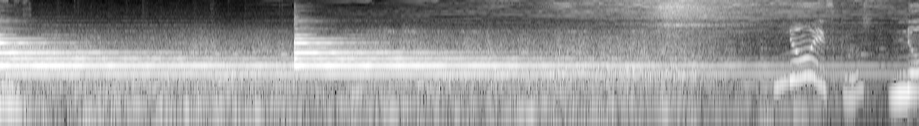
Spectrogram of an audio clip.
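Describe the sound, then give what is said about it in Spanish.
Bells ring with long, resonant tones, struck at the start and again a few seconds later, their chime hanging in the air throughout before a brief swooping sound near the end. “Las ventanas se abren con el viento y suenan las campanas del”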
